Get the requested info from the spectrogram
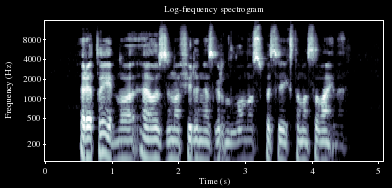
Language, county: Lithuanian, Panevėžys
